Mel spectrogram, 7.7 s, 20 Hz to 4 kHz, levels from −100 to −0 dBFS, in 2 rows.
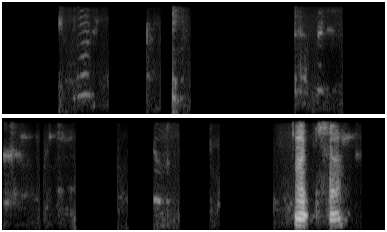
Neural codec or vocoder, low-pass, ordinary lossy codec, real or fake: codec, 16 kHz, 2 kbps, X-Codec, HuBERT features, trained on general audio; 3.6 kHz; none; fake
